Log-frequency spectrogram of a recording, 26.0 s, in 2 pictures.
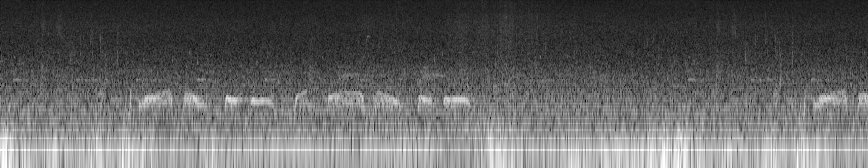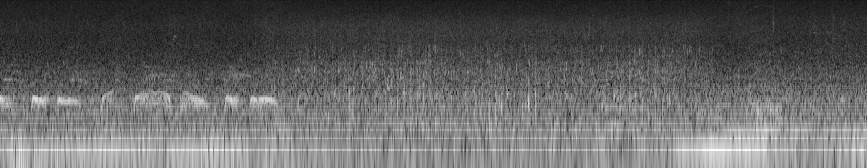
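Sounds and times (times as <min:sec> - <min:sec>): low steady hum: 0:00.0 - 0:26.0
outdoor background hiss: 0:00.0 - 0:26.0
bird cooing: 0:02.0 - 0:07.4, 0:12.2 - 0:23.6, 0:24.2 - 0:25.7.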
